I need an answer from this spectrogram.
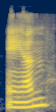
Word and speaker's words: anion: the number of protons, and it's called an anion, and that is pronounced anion.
